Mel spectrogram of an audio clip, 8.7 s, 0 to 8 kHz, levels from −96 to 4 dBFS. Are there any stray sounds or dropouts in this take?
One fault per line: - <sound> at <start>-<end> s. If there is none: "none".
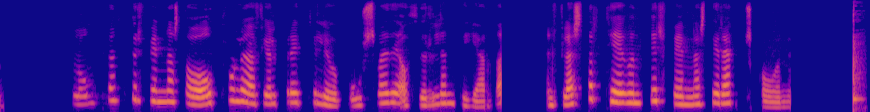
- dropout at 5.0-5.1 s
- thud at 8.5-8.7 s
